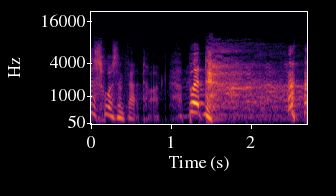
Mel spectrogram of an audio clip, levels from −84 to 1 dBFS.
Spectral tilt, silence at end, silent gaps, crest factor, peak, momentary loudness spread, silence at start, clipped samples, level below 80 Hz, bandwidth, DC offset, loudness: -4 dB/octave; 0 s; none; 24 dB; -2 dBFS; 21 LU; 0 s; under 0.1%; -72 dBFS; 10 kHz; under 0.1%; -22 LUFS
